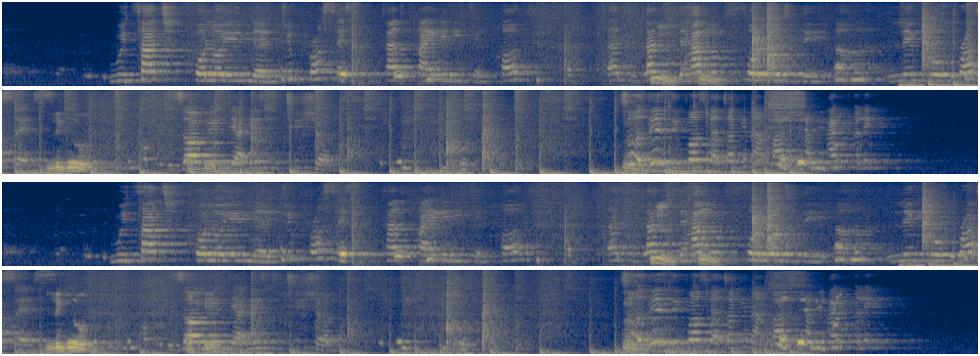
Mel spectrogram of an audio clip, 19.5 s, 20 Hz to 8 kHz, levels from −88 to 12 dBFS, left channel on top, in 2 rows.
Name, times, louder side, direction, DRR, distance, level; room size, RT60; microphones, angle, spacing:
voice 1, 1.1-3.4 3.9-5.2 6.0-10.2 11.2-13.1 15.9-17.6 18.3-18.5, left 2 dB, 75° left, 3 dB, 1.9 m, -28 dB
sound 1, 1.2-16.0, equal, 20° left, 2.2 m, -39 dB
voice 2, 3.9-4.3 6.5-7.2 8.3-8.6 10.2-10.7 11.0-11.9 13.7-13.8 14.2-14.4 16.0-16.2 17.5-18.2, right 3 dB, 40° right, 9 dB, 0.5 m, -23 dB
sound 2, 9.0-17.8, left 4 dB, 50° left, 0.4 m, -31 dB
11.0 x 6.3 x 5.4 m, 1.0 s
head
